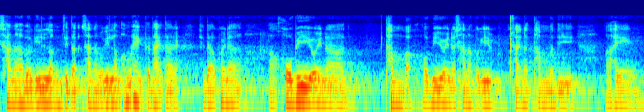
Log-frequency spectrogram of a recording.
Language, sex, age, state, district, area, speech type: Manipuri, male, 18-30, Manipur, Kakching, rural, spontaneous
